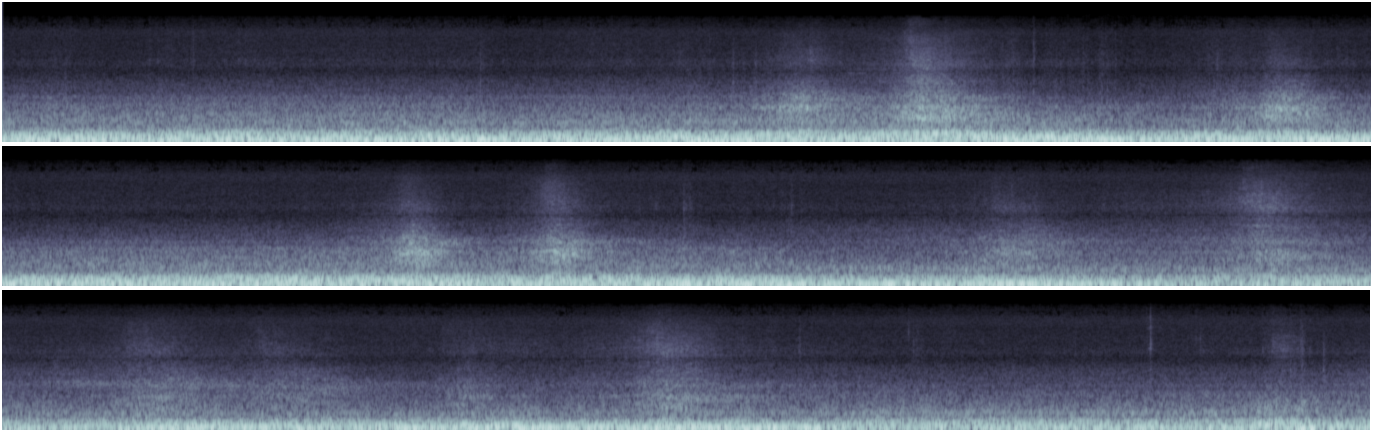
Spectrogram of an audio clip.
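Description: Car driving along a road at steady speed: a continuous low rumble of engine, tyres and wind, with brief swells of higher noise every few seconds.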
